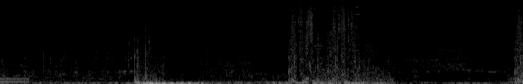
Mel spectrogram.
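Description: Repeater gunfire from a Dauntless hunt against Dreadfrost Boreus comes as a couple of loud, sharp bursts of shots spaced a second or so apart, with a quieter rumble between them.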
